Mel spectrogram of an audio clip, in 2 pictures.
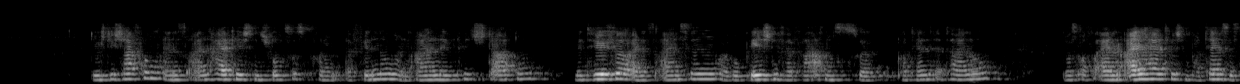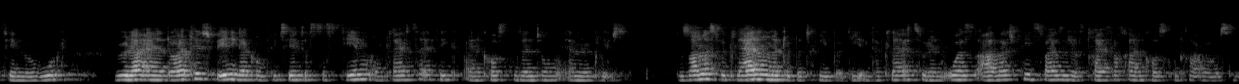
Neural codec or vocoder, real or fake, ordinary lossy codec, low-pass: codec, 16 kHz, 4.8 kbps, FACodec; fake; none; 7.2 kHz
